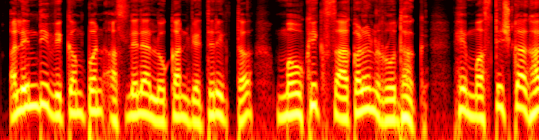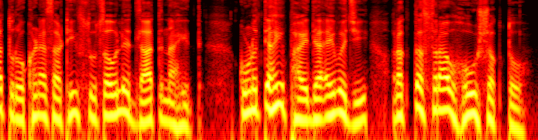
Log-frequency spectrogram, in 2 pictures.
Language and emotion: Marathi, neutral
